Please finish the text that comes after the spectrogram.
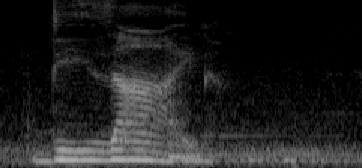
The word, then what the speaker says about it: design: boys and girls let's get ready the G is silent the sign design mm-hmm yes all right boys a girl that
